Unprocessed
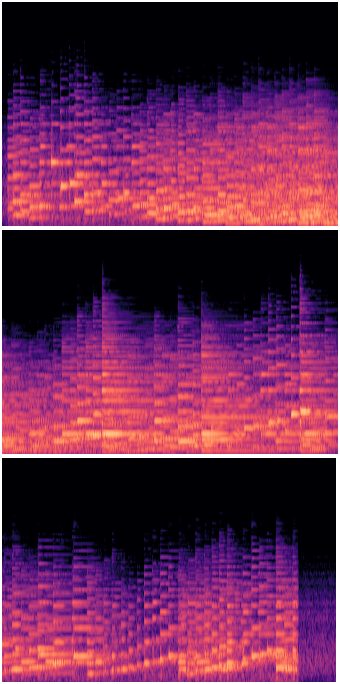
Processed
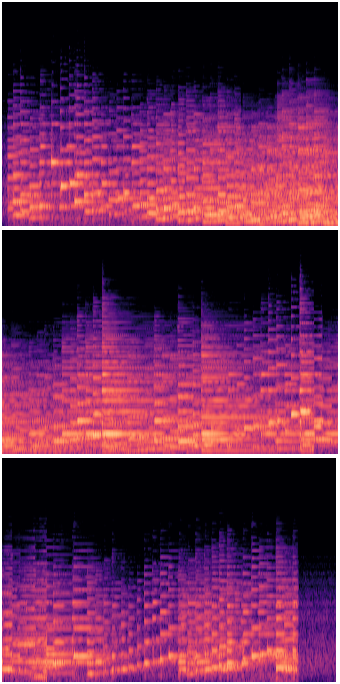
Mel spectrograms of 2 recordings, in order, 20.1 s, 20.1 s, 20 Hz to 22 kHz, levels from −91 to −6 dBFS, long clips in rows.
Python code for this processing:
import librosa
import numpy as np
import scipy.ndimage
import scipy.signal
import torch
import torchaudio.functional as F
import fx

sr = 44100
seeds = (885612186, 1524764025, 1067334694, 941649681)

y = fx.lowpass(x, sr, hz=1500.0, slope=12, at=(4.77, 5.51))
y = fx.low_shelf(y, sr, hz=120.0, db=-8.5, at=(15.71, 18.06))
y = fx.edit(y, sr, fx.reverse_span(start_s=12.96, length_s=1.37), tone=tone)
